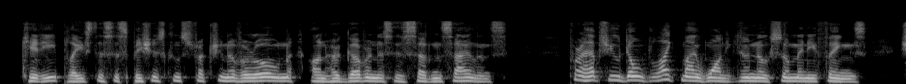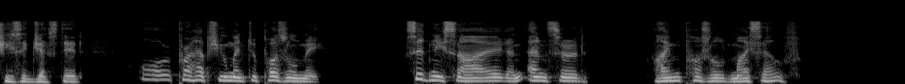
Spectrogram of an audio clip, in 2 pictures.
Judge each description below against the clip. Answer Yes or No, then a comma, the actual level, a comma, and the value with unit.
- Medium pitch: Yes, medium, 155 Hz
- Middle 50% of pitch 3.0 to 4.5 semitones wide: Yes, average, 3.3 semitones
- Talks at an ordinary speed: No, slow, 130 wpm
